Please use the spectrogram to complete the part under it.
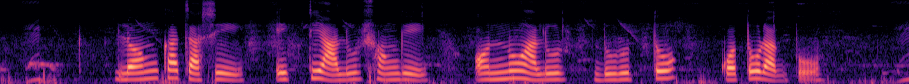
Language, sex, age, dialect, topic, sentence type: Bengali, female, 18-24, Rajbangshi, agriculture, question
